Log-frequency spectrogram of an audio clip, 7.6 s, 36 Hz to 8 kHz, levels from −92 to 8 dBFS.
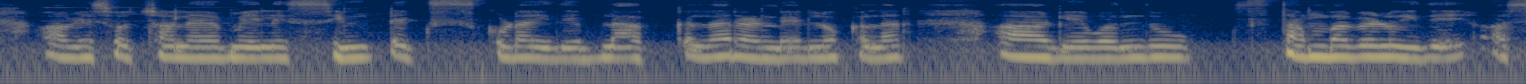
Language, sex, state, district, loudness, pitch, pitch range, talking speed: Kannada, female, Karnataka, Bijapur, -31 LUFS, 200 Hz, 195-210 Hz, 120 wpm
